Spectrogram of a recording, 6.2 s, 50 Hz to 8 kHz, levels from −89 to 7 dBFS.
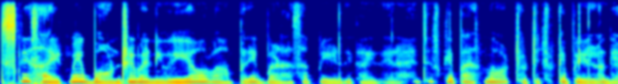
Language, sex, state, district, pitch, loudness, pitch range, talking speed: Hindi, female, Bihar, Madhepura, 275 Hz, -22 LUFS, 260-285 Hz, 240 wpm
